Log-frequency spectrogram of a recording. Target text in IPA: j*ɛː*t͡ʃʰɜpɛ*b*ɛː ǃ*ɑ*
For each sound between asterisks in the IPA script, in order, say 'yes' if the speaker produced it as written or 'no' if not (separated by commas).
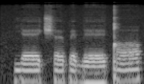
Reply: yes, yes, yes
